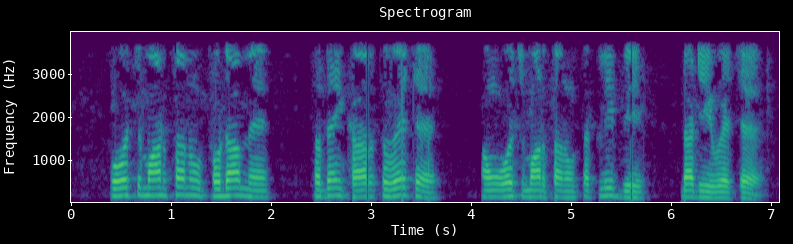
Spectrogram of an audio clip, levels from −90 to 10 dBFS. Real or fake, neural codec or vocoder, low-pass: real; none; 3.6 kHz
